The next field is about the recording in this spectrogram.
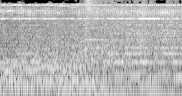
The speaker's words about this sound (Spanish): Al sonar el despertador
